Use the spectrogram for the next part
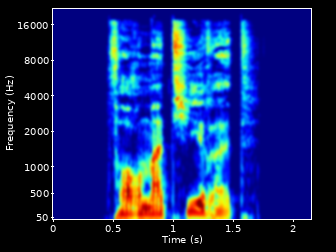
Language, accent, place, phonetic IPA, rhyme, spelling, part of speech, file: German, Germany, Berlin, [fɔʁmaˈtiːʁət], -iːʁət, formatieret, verb, De-formatieret.ogg
- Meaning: second-person plural subjunctive I of formatieren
